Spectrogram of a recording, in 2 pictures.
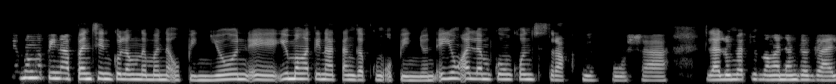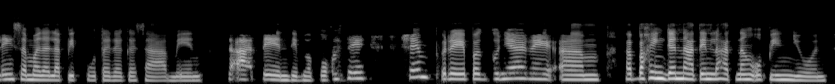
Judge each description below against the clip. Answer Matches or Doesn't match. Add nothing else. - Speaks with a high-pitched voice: Matches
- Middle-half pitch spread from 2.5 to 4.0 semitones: Matches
